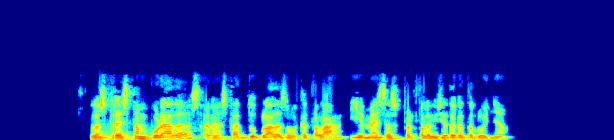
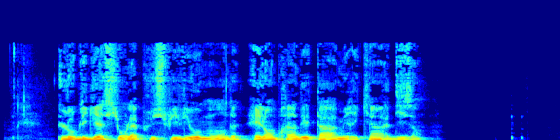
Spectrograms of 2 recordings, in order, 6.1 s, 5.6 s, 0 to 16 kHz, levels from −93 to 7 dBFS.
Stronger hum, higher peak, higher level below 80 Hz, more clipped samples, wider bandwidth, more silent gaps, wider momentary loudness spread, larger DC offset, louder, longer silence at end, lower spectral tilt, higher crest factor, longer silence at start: neither; first, -2 dBFS vs -10 dBFS; about the same, -58 dBFS vs -60 dBFS; neither; second, 7.8 kHz vs 11.5 kHz; neither; about the same, 6 LU vs 8 LU; neither; first, -18 LUFS vs -26 LUFS; second, 1.05 s vs 1.4 s; second, -5.5 dB/octave vs -7 dB/octave; about the same, 18 dB vs 16 dB; first, 0.9 s vs 0.6 s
